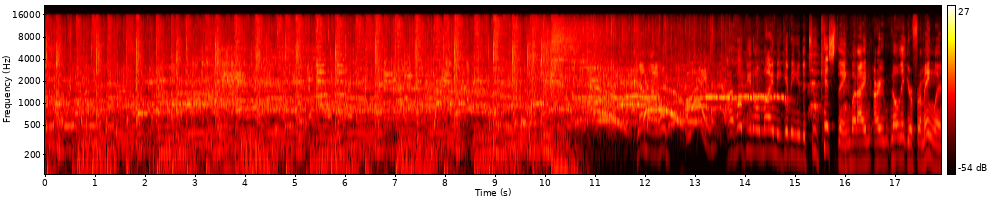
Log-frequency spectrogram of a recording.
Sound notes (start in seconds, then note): 0.0 cheers and applause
